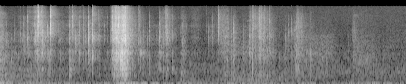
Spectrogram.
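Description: Foil trading-card pack wrapper crinkling as it is handled and the cards are pulled out, with one louder crinkle about a second in.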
